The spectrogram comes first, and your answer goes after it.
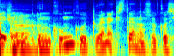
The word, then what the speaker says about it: Nkunku: Nkunku to an extent also because he was at PSG and wasn't really doing much, and then he moved out. Yeah. Say Made Nkunku again.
